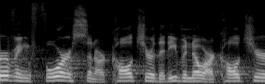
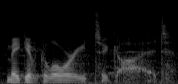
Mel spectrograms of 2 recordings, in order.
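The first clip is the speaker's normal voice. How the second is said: hushed whisper; 6 semitones lower, 12 dB quieter than usual. Real, not acted. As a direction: let the words fall to a breath. Preacher drops to a hush.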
